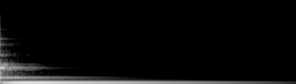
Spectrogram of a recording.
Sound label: Marimba D#1; Sampleheads - Dave Samuels Marimba & Vibes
